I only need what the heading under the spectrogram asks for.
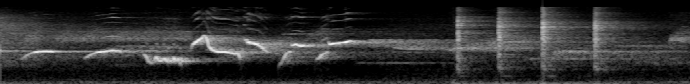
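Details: White-rumped shama in a clicking, tail-flicking contest style, used to rouse birds into competitive singing: smooth whistled slurs, some rising and some falling, then a run of four sharp dry clicks.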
